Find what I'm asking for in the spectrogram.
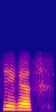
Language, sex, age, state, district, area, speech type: Bengali, female, 45-60, West Bengal, Darjeeling, urban, conversation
